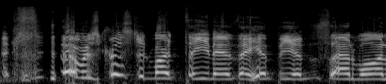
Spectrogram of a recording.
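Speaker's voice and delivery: talking through laughter, cracking up mid-sentence. Naming the driver who hit the inside wall, laughing while talking. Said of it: "I'm cracking up laughing".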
